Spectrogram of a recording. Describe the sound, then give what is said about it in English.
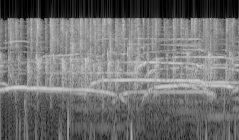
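The Blind Tiger Comedy Club audience cheers and applauds loudly and steadily, dense clapping mixed with high whoops and shouts that rise and fall throughout. “So thank you guys so much, Blind Tiger Comedy Club audience. Please make some noise for yourself.”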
